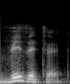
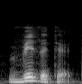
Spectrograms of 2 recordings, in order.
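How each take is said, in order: Both takes have the same delivery.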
